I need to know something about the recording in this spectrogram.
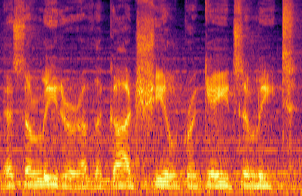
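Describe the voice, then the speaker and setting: An actor playing a proud, defiant warrior in a solemn, declamatory video game style. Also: male voice, low voice, little pitch movement, measured pace, vocal fry. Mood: solemn pride. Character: proud, defiant warrior shield-bearer facing death. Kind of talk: dramatic video game acting. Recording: long hall reverb under loud music.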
